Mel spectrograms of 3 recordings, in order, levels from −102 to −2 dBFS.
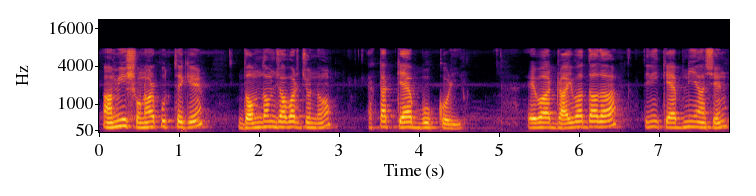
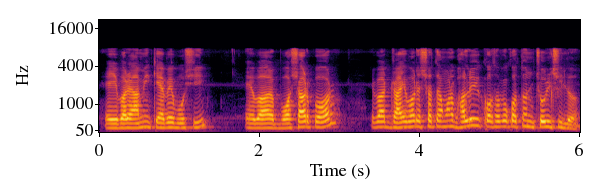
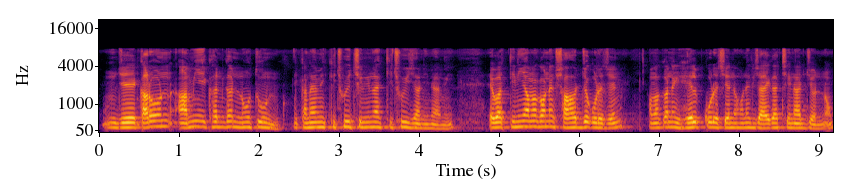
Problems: none marked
